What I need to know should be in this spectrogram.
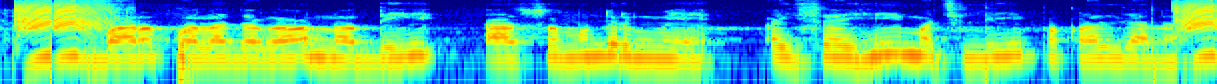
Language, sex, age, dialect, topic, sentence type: Bhojpuri, male, 18-24, Southern / Standard, agriculture, statement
